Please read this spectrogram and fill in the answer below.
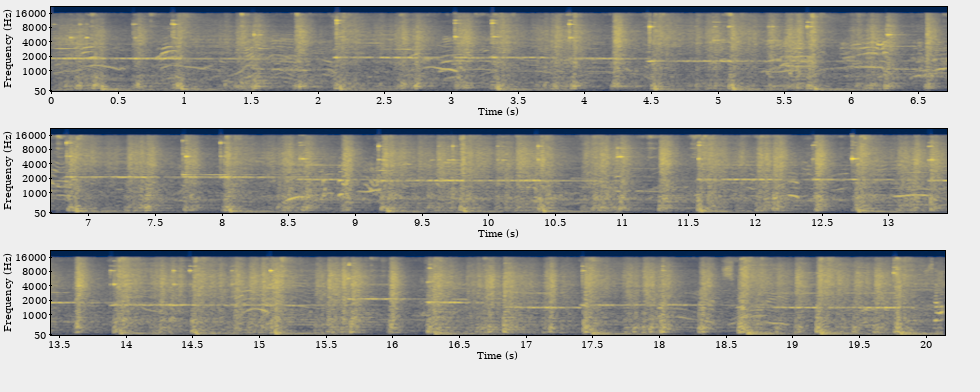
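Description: Fife-and-drum marching band playing as it walks: a high flute melody of held notes over steady snare and bass drum beats.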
